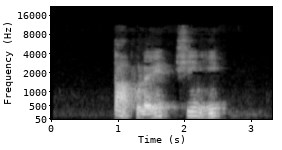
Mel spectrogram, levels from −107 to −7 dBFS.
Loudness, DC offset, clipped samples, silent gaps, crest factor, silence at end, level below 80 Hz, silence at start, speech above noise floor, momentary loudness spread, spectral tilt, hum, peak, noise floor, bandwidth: -28 LUFS; under 0.1%; under 0.1%; none; 18 dB; 0.7 s; -74 dBFS; 0.95 s; 54 dB; 11 LU; -7.5 dB/octave; none; -12 dBFS; -80 dBFS; 11 kHz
